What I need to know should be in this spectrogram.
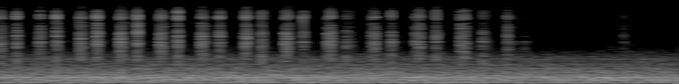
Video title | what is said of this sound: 전구문제 예방방법과 해결방법. 시험장에서 꼭 감독관에게 요청하세요. | 깔딱 깔딱 깔딱 깔딱 암 소리 들리시나요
